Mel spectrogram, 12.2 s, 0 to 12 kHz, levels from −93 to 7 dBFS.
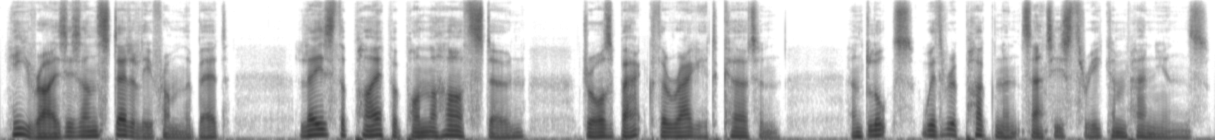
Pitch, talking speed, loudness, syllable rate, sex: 100 Hz, 130 wpm, -21 LUFS, 3.9 syllables/s, male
